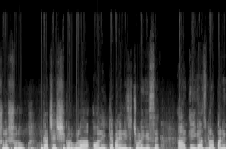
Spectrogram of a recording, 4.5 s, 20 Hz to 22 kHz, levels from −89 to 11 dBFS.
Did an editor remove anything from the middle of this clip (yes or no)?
no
